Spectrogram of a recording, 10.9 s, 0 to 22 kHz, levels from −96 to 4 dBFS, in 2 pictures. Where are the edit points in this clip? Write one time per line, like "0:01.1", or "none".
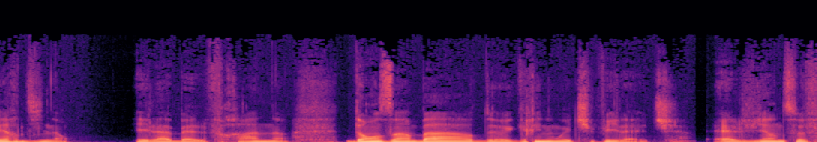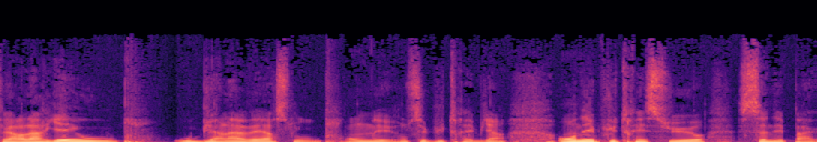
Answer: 0:04.6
